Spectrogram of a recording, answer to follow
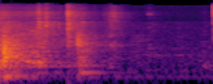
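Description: Plastic piano-key buttons of an old Akai cassette deck's mechanism being pressed by hand: a sharp clack at the start and a second, lighter click under a second later.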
